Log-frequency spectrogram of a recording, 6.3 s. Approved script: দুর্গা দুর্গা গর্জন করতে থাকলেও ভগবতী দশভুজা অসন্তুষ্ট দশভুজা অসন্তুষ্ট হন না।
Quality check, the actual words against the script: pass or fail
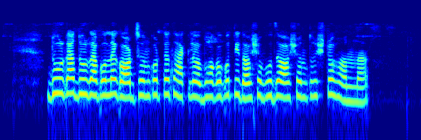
fail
